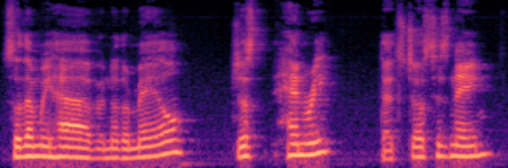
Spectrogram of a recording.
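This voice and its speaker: A man's voice: fairly high pitch, moderate pace, a little mellow. A man acting as game master, reading out character profiles in an informal, list-like way with asides.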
